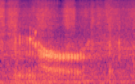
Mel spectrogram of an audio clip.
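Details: Pet male fox at play with its keeper in the morning, tugging toward its den: one short whining call that slides at mid pitch and then falls away, with a woman talking just before and after.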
